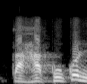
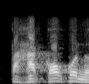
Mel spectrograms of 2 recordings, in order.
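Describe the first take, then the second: First: The vowel after the doubled consonant is u. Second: The vowel after the doubled consonant is o. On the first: The speaker calls it right. "baca salah tahak tahak kukun" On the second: The speaker calls it wrong. "dibaca tahak kokun"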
